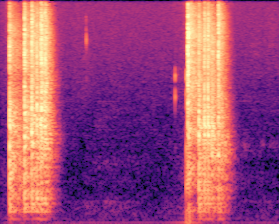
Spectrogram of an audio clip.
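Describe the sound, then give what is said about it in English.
A handful of dice, rolled for damage in a game, rattles and clatters across a tabletop in two short bursts, a pause between them, fairly loud with no talking. “That's a lot of dice.”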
